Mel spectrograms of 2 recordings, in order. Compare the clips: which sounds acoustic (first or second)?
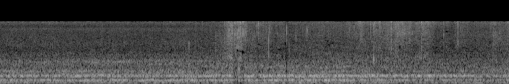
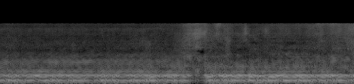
first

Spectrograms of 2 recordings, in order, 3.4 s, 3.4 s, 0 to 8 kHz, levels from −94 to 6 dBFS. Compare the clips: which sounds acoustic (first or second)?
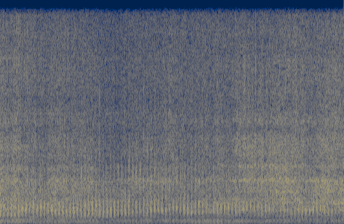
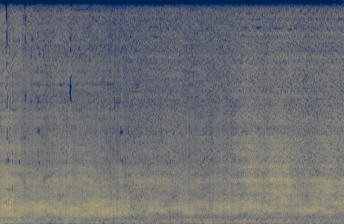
first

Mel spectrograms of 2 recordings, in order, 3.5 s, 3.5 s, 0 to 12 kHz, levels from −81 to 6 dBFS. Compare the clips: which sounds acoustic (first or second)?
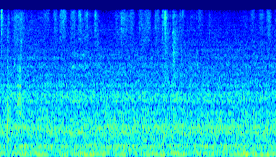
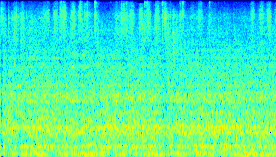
second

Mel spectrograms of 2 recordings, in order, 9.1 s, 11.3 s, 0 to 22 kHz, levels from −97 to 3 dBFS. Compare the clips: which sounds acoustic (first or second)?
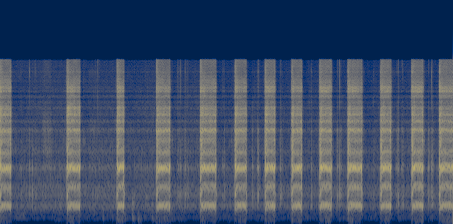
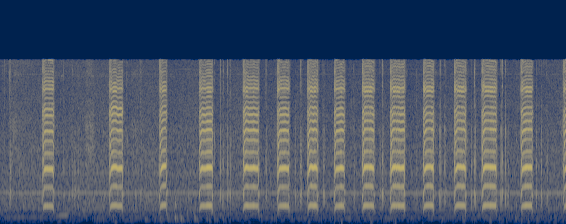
second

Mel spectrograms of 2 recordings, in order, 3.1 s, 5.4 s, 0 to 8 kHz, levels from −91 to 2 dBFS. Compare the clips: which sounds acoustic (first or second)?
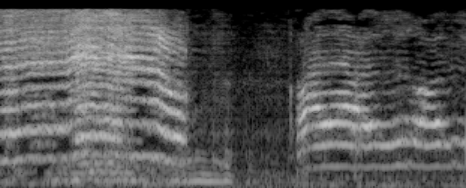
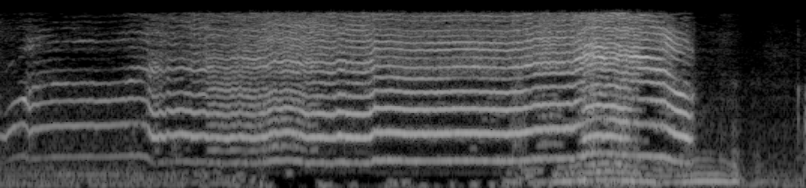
second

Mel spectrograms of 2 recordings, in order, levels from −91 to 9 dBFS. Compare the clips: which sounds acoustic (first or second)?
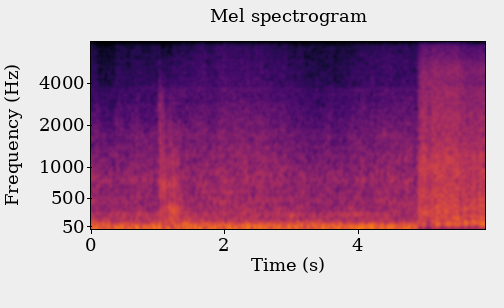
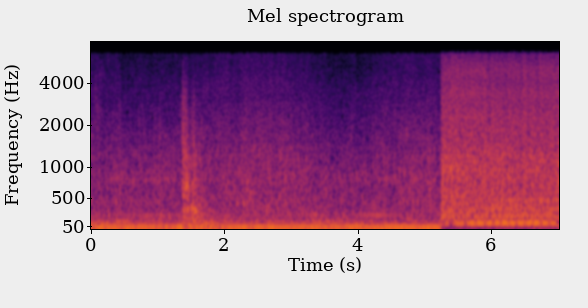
second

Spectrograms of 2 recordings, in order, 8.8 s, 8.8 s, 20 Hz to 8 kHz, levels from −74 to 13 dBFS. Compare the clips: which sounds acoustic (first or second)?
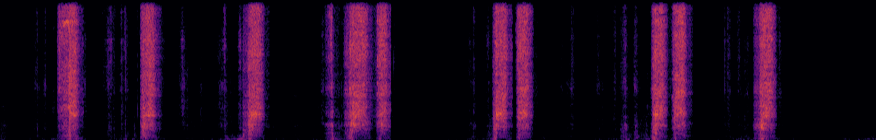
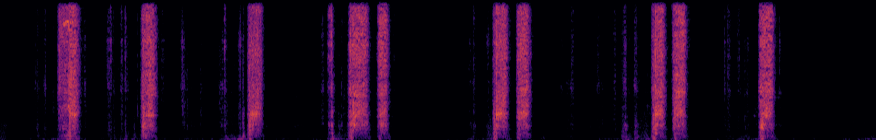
second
